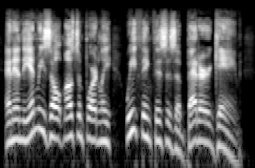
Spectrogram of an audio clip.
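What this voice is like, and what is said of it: Imitates another person's voice. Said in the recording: “That's not his accent. He doesn't talk like that. ... Good try.”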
